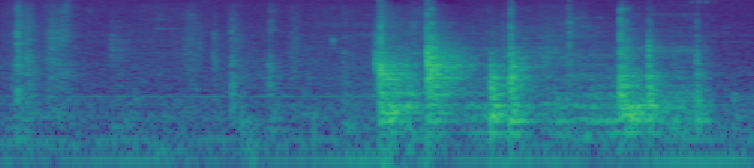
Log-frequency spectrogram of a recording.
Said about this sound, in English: All right, the ice cubes have been sitting in the freezer for about three days now, so definitely ready to go. I'm gonna take them out here.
